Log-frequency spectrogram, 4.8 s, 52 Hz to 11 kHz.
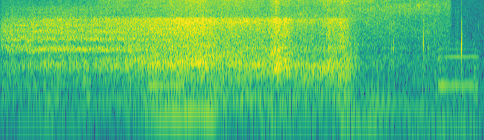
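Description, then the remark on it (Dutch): A van drives up to Van der Bijl's home in early February 2006, its engine a steady low rumble that swells louder midway with a rising hum, then eases back to a constant drone. No one speaks. “Van der Bijl staat in de deur van zijn woning als er een busje aankomt rijden.”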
